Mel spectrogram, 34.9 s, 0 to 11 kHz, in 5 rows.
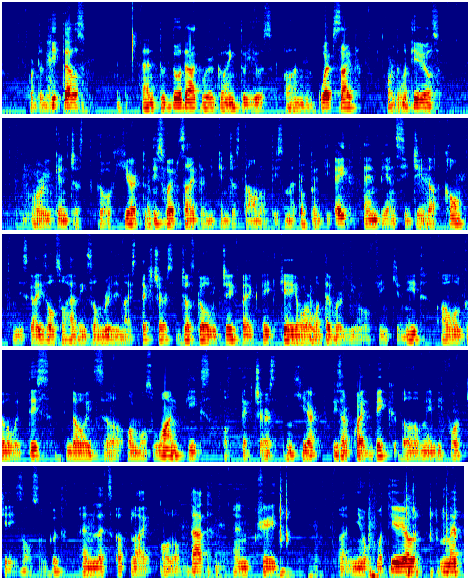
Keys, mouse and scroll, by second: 16.7 click, 20.3 click, 32.1 m, 33.7-34.8 typing.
